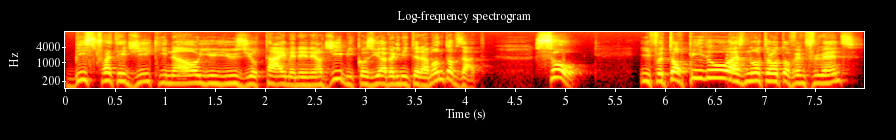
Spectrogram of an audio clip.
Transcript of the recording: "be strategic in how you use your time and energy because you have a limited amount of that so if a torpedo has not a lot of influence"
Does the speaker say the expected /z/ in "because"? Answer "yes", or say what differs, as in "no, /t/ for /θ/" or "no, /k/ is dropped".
yes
